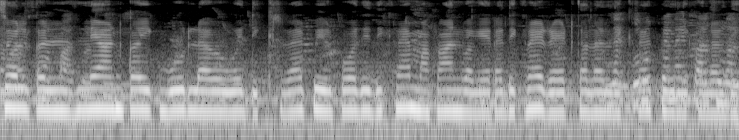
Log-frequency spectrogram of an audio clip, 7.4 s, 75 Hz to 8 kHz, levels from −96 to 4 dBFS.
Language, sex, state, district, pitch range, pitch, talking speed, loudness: Hindi, female, Uttar Pradesh, Deoria, 185-200 Hz, 195 Hz, 220 wpm, -14 LUFS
